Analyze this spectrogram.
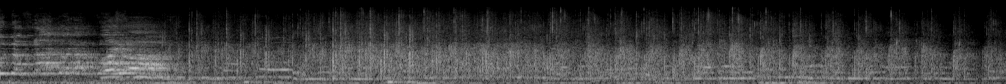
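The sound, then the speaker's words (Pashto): A theatre audience in Kabul applauds in a dense, steady clatter of many clapping hands, with a voice talking over it throughout. “د کابل نندارې فضا یو ځل بیا د پخوانیو کلونو په شان د نندارچیانو چکچکو او شور په سر اخیستې وه.”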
